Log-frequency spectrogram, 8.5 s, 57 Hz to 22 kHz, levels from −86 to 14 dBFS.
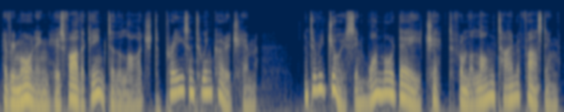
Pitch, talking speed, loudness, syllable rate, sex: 110 Hz, 200 wpm, -21 LUFS, 5.6 syllables/s, male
